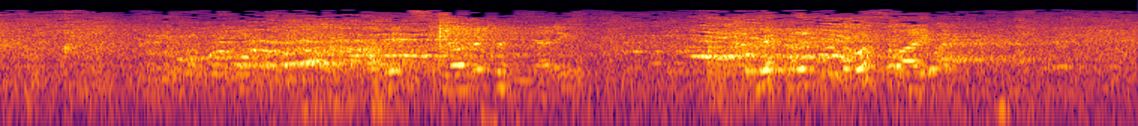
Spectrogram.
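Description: Players call out in a large echoing rink.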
